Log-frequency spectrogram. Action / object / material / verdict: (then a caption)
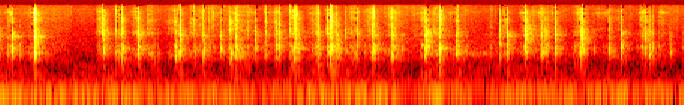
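tap / plastic mechanical keyboard / plastic / none. Fingertips type continuously on the keycaps of a compact white plastic RGB mechanical keyboard. The result is a rapid, dense stream of short, crisp clacks with a bright edge. A steady low hum runs underneath throughout.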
